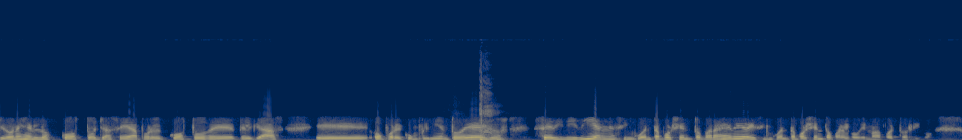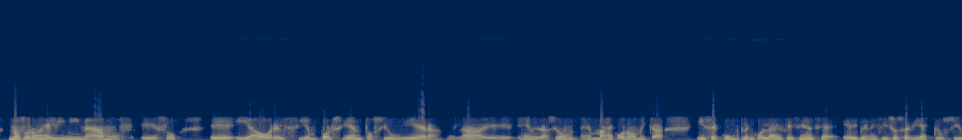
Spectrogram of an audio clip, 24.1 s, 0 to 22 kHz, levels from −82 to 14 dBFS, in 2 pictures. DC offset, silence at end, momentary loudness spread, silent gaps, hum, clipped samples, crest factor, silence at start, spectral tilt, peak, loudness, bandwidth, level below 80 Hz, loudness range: under 0.1%; 0 s; 9 LU; none; none; under 0.1%; 18 dB; 0 s; -8 dB/octave; -6 dBFS; -23 LUFS; 8.6 kHz; -56 dBFS; 2 LU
